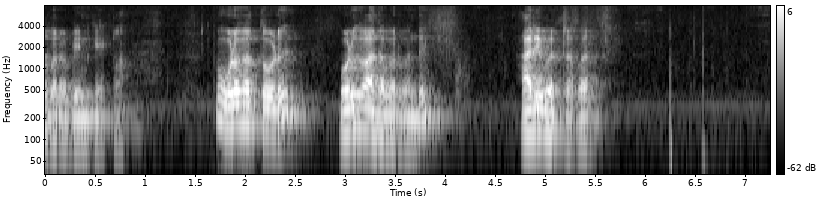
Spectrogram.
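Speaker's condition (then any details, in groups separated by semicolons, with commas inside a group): No condition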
